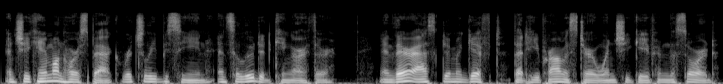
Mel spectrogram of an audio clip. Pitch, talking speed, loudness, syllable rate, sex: 110 Hz, 225 wpm, -19 LUFS, 5.8 syllables/s, male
